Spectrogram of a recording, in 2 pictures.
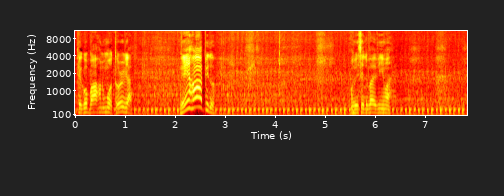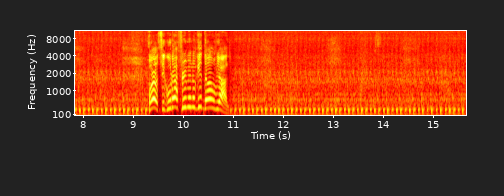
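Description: A single-cylinder four-stroke trail motorcycle chugs at low revs.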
